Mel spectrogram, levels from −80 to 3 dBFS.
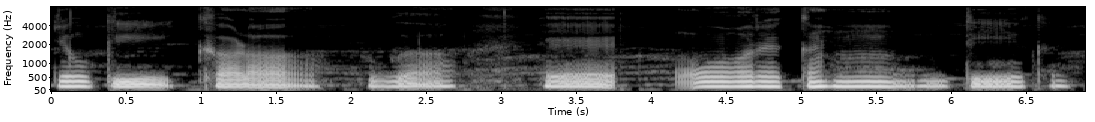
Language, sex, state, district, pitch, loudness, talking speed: Hindi, female, Uttar Pradesh, Hamirpur, 170 Hz, -14 LUFS, 70 wpm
